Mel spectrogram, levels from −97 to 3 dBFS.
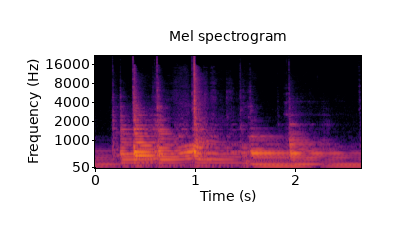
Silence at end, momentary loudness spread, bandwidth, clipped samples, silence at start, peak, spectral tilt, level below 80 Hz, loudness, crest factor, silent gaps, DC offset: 0 s; 10 LU; over 20 kHz; under 0.1%; 0 s; -10 dBFS; -5 dB/octave; -50 dBFS; -35 LUFS; 26 dB; none; under 0.1%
